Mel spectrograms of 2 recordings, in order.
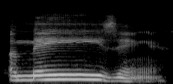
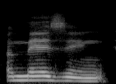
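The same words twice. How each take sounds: First: The stressed vowel glides and is drawn out. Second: The stressed vowel stays flat and short. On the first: The speaker calls it right. "you want to move that vowel sound" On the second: The speaker calls it wrong. "what if you don't move?"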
